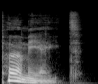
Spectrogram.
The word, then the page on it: permeate: British English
